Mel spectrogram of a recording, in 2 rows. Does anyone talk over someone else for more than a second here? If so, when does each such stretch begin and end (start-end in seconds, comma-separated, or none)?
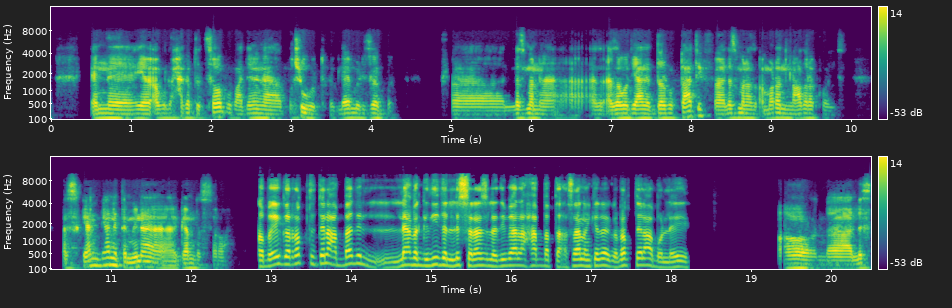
none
